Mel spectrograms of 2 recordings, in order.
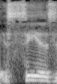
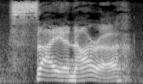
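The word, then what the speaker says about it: Ciara: says hey just reminder the way to say ca's name is ca he spells it out phonetically because I guess some people were saying SAA sa sayara cuz that's how some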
